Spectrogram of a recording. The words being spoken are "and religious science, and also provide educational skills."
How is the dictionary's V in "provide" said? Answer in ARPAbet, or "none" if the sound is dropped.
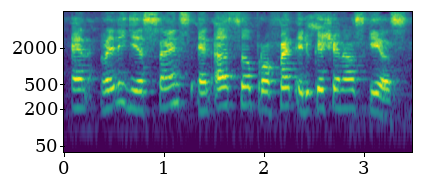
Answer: F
